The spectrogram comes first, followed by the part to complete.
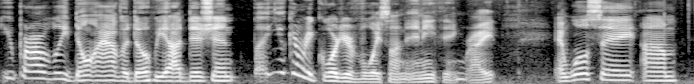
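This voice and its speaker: A middle-aged man hosting a casual screen-share software tutorial in a tongue-in-cheek, playfully exaggerated way. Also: a little high. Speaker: tutorial host.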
